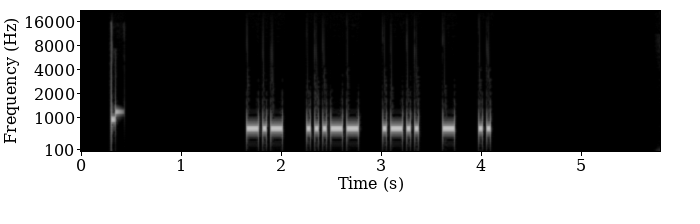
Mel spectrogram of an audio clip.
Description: Morse code, heard as a keyed tone, about 31 wpm, spaced as for 22 wpm, 700 Hz. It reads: K3LTI
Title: USA Call Signs - 2x Character Spacing - 30wpm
